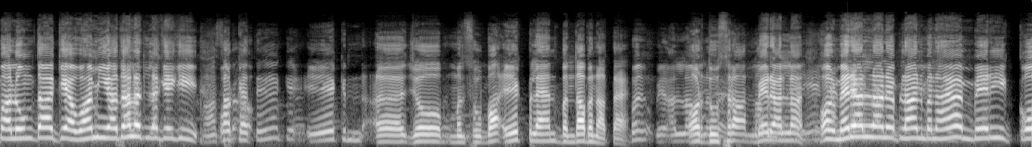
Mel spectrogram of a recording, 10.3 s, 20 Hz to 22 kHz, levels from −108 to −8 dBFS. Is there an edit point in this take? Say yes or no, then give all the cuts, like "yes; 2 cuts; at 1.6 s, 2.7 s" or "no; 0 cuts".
no; 0 cuts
